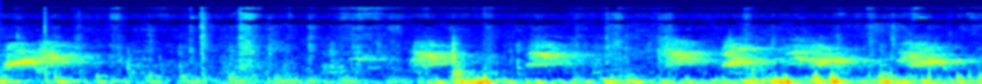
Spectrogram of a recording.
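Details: Cat-like yowls from Yoichi, a tricolour male Cavalier King Charles Spaniel in Fukuoka, Japan, overexcited while playing: a run of short, whiny meow-like cries, several per second, over low thumping and rustling.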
